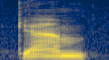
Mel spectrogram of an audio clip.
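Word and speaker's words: Gambatte: Gambat. I'll pronounce it right one day.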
